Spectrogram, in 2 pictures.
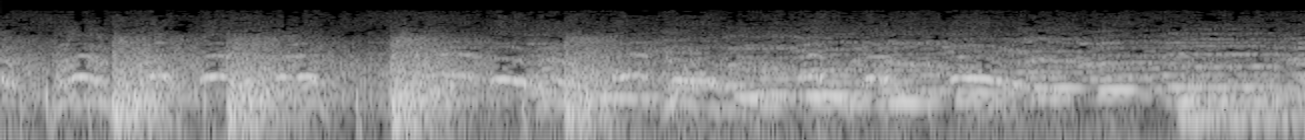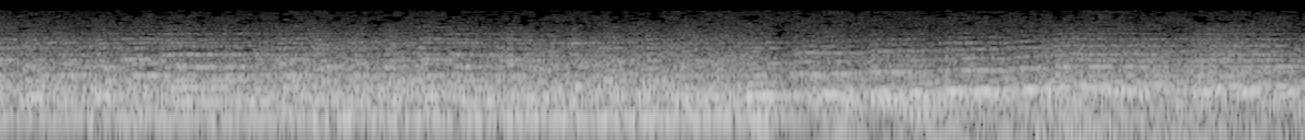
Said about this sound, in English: Black leader broke his stride when he heard the shots and yelling ahead of him.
